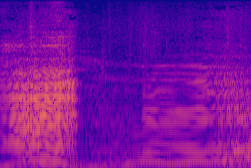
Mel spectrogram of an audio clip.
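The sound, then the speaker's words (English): A cow moos loudly, a long drawn-out low call that dips and then swells into a second, rising moo. No one speaks. “However, when he turned to the cows, that's when things started to get worrying.”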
